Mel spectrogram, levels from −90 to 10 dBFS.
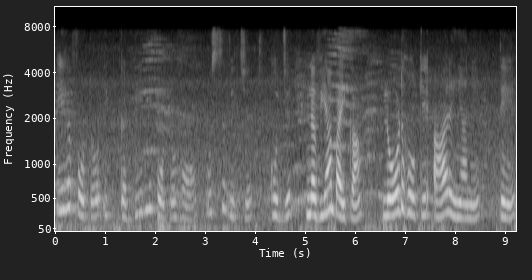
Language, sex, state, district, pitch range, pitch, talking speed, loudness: Punjabi, female, Punjab, Pathankot, 215-275 Hz, 245 Hz, 125 wpm, -17 LUFS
